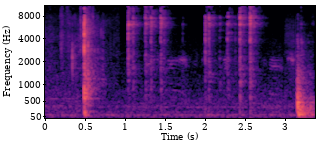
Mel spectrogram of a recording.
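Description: Light clinks and clatter of getting out a pestle and measuring out cloves for a seed cake: irregular sharp ticks and taps, with a louder knock near the start and another near the end.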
